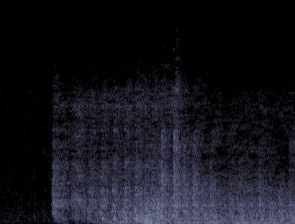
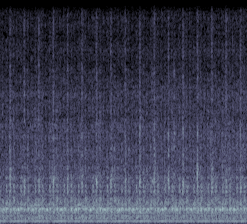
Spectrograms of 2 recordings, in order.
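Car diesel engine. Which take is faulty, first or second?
first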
